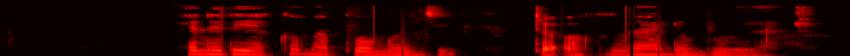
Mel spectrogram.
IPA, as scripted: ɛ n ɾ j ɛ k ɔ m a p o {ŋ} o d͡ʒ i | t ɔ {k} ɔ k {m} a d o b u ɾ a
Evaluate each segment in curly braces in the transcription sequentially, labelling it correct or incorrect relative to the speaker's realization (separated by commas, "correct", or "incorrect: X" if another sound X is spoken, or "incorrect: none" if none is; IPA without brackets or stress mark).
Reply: correct, incorrect: ʔ, incorrect: ŋ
